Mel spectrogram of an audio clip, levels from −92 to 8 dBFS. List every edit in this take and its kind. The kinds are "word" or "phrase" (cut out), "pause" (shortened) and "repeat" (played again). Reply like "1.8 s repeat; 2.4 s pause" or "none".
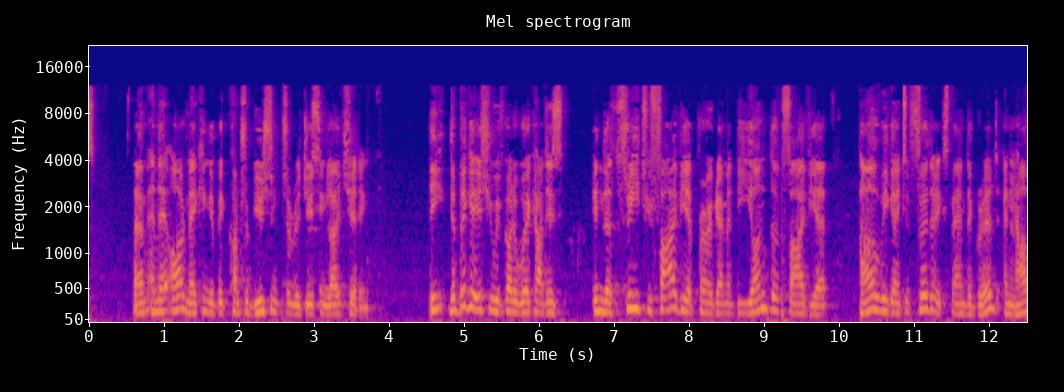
1.3 s word

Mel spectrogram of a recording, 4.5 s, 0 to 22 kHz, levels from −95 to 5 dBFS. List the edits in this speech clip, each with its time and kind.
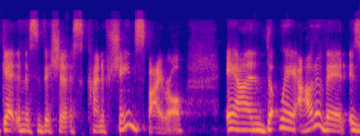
3.5 s word

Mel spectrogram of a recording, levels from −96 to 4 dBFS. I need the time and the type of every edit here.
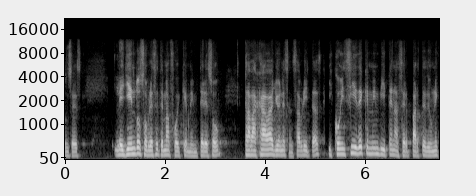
4.5 s word; 5.2 s pause

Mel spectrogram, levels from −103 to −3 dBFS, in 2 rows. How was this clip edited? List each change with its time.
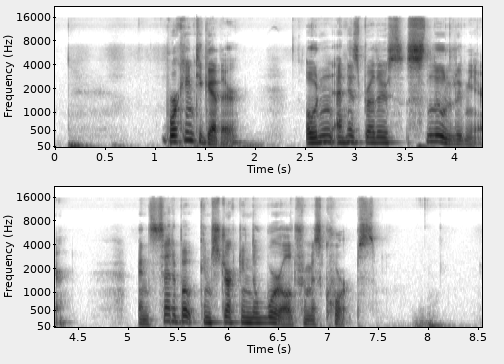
none

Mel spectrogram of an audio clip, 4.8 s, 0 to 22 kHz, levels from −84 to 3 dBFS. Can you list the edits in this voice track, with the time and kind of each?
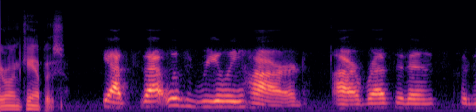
none

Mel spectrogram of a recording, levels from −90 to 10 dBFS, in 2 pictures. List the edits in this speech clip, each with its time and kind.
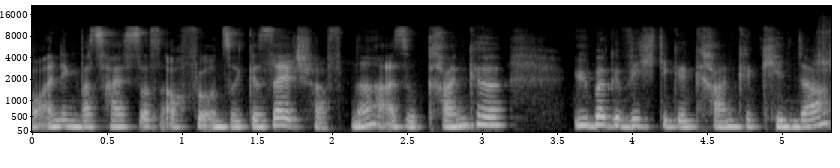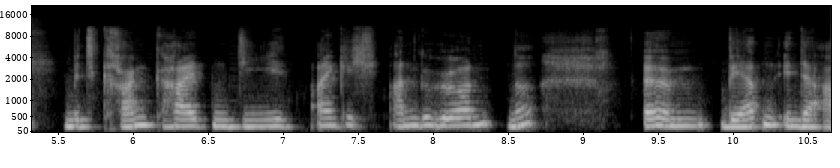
7.2 s word

